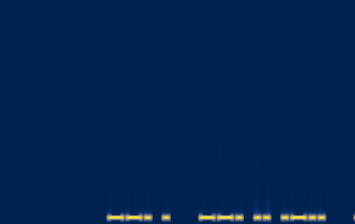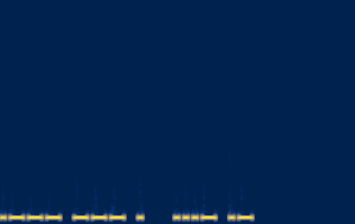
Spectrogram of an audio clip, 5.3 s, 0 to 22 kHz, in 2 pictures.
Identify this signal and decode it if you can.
Morse code, heard as a keyed tone, about 36 wpm, 700 Hz. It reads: GE GIL JOE VA
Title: K1USN SST QSO Practice - 35wpm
